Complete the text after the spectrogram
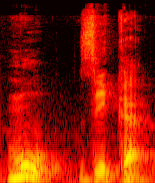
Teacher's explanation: a gente entende que música, só de ouvir, tem uma sílaba tônica no MU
